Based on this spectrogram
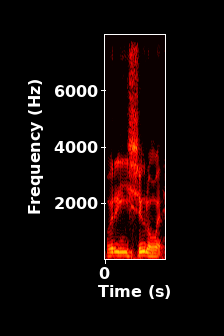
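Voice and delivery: usual speaking voice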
